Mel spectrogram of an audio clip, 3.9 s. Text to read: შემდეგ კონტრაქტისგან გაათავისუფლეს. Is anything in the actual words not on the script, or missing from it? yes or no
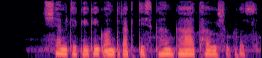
yes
